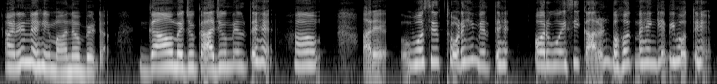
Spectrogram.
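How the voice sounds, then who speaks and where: A high-voiced, domineering middle-aged mother-in-law in a cartoon moral tale. She is greedy and bossy, scolding and lamenting with great theatrical drama. The sound is close and dry. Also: moderate pace, no room sound. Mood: dramatic lament. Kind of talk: animated Hindi moral-story voice acting.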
